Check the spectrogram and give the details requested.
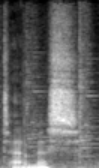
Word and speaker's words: Temmie's: I saw some videos on how people pronounce Temmie's as Temmis, which makes sense. But I think it's more fun to say Temis.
